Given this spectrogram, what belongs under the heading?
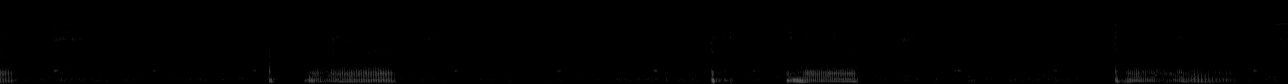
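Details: Loud, rattling, fluttering snores on each in-breath about every 4 to 5 seconds from a bulldog sleeping soundly in a quiet room; snoring.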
